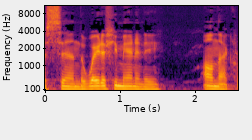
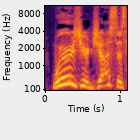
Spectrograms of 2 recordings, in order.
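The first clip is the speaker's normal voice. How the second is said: high cry; 10 semitones higher, 3 dB louder than usual. Acted. Satan demanding justice.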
